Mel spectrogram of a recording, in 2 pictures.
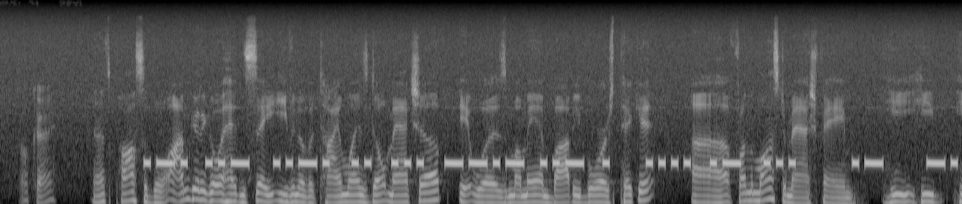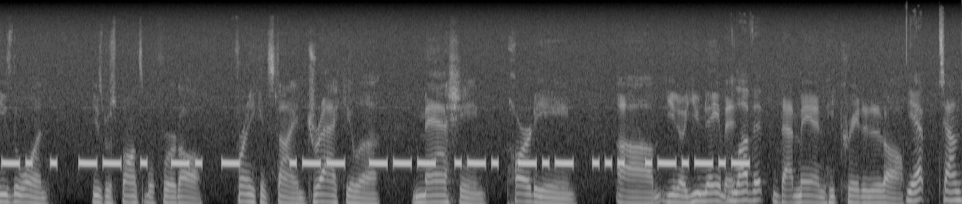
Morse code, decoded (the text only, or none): RUFISQUE HAS A CEMENT WORKS.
